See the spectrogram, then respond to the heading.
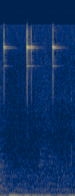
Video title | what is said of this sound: JewelleryMaker Live | It sounds like metal, doesn't it?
